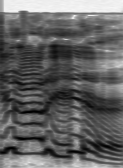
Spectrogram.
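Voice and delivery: very high, shrieking scream right up close. Acting as a disguised goblin, shouting at an enemy: screaming in someone's face. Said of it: "I scream back in his face".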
